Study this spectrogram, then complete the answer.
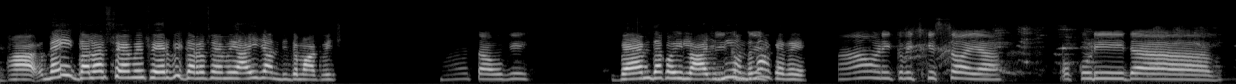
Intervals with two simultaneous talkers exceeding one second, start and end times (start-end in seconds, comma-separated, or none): none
